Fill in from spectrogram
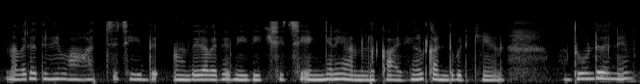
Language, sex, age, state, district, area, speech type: Malayalam, female, 18-30, Kerala, Palakkad, rural, spontaneous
